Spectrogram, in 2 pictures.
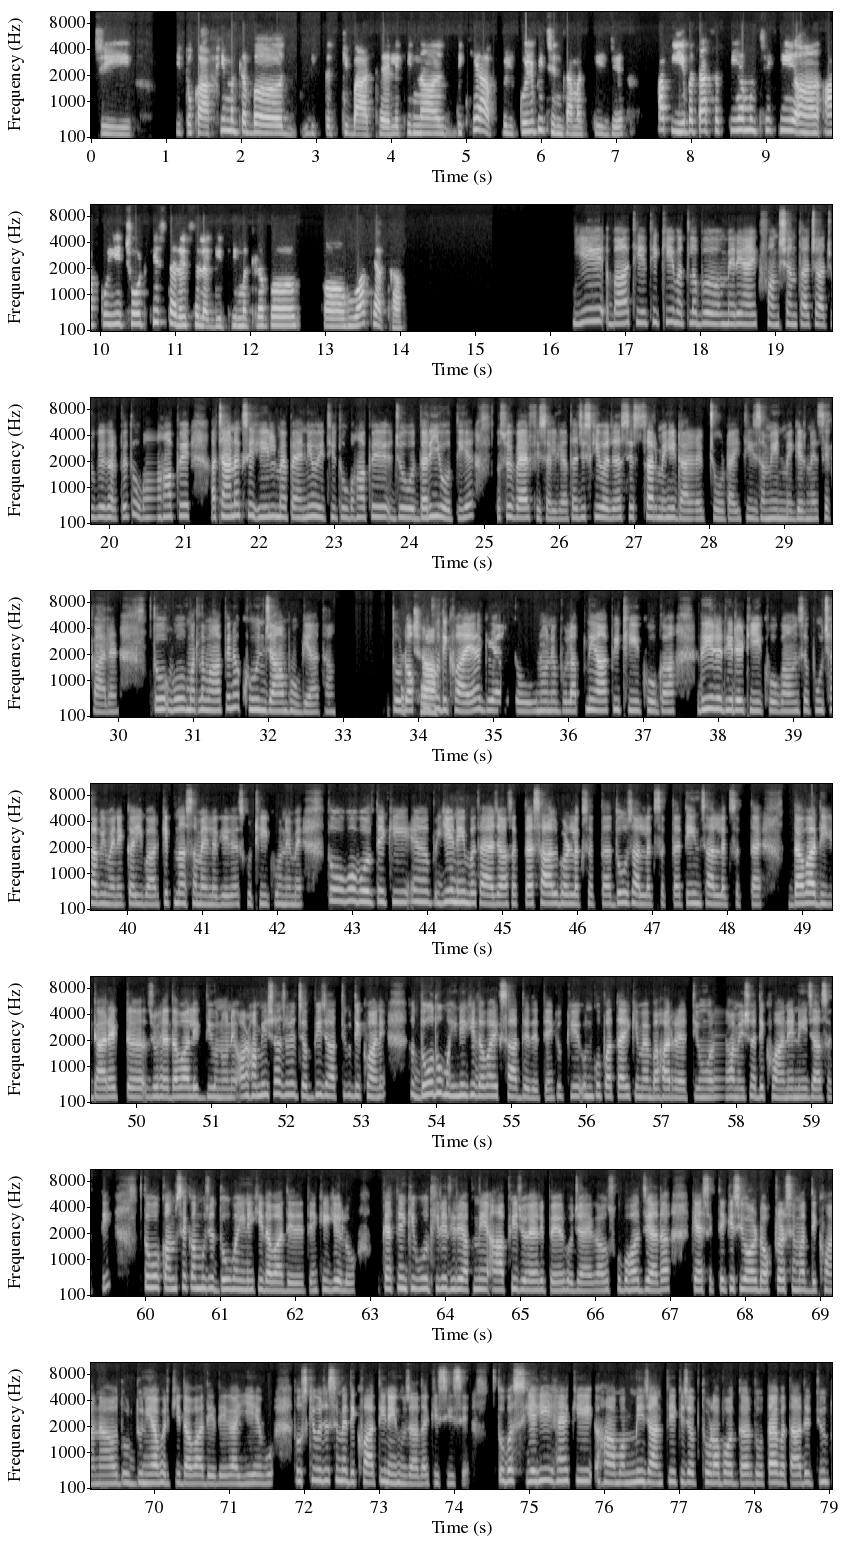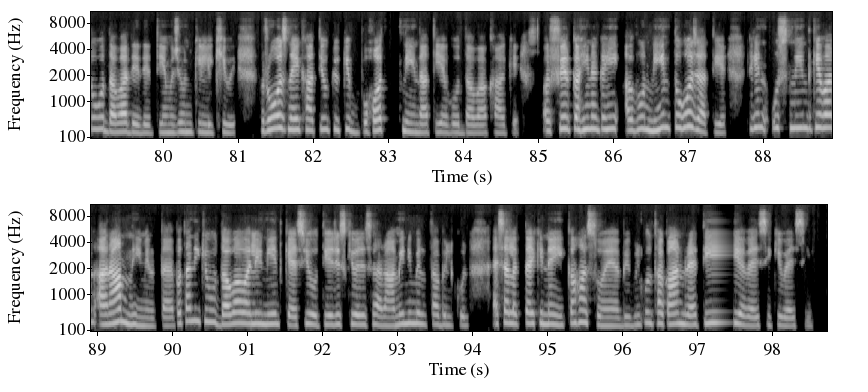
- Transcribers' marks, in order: static; in English: "फंक्शन"; distorted speech; in English: "डायरेक्ट"; other background noise; in English: "डायरेक्ट"; in English: "रिपेयर"
- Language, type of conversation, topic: Hindi, advice, चोट या बीमारी के बाद आपको पर्याप्त आराम क्यों नहीं मिल पा रहा है?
